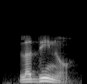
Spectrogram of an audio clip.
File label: "Ladino", Hebrew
